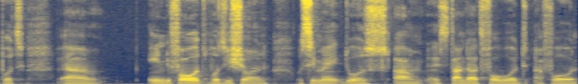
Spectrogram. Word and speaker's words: Osimhen: Now, it's not Osimhen, it's not Osimhen. I'm giving you guys the actual Nigerian pronunciation. It's Victor Osimhen.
